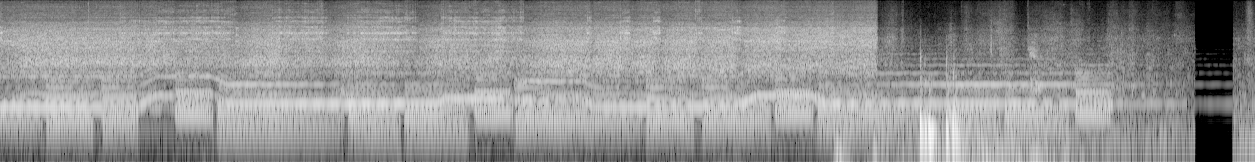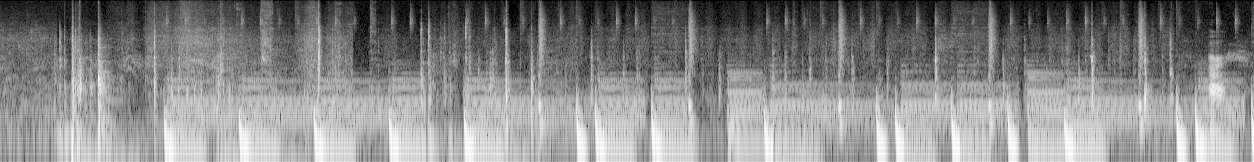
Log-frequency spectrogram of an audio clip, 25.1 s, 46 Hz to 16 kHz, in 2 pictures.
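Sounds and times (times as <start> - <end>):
background music with steady beat: 14.2 - 25.0.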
